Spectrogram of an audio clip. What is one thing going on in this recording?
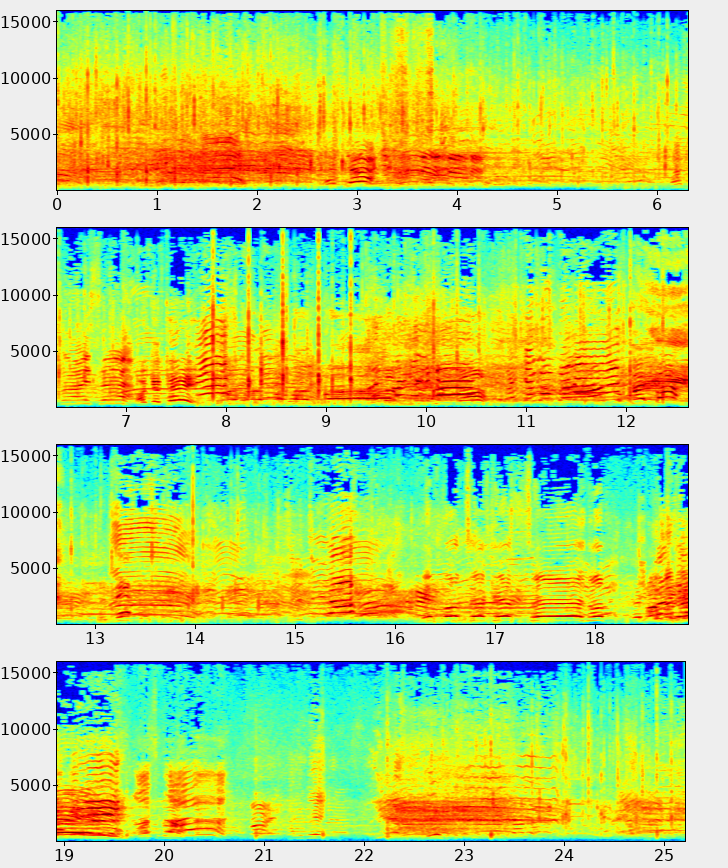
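A large outdoor crowd of spectators chatters and cheers loudly.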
